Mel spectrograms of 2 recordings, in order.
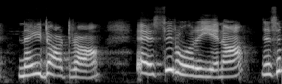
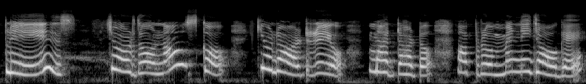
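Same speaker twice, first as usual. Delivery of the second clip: put-on high, pouty little-girl voice begging daddy; childlike pleading; 5 semitones higher than usual. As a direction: whine like a small child who doesn't want mommy scolded. (ऊँची, बच्चों जैसी रूठी आवाज़ में मिन्नत)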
